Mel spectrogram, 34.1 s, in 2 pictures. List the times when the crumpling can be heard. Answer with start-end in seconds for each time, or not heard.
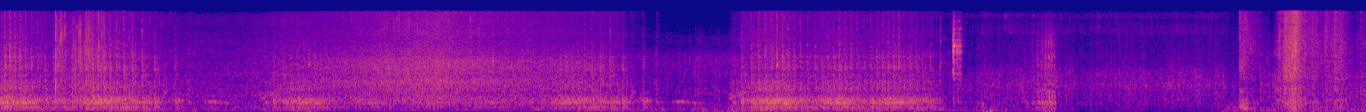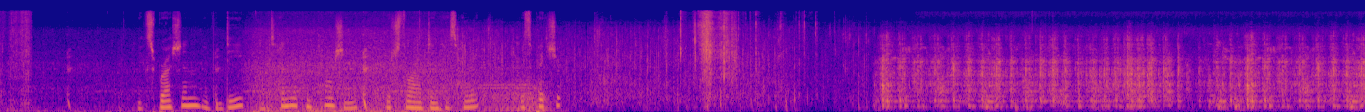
0.7-1.4, 15.4-17.5, 25.6-27.3.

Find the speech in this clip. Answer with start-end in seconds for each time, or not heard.
18.8-24.1.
